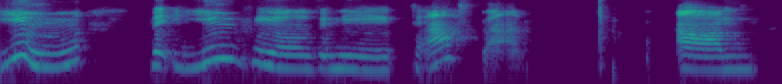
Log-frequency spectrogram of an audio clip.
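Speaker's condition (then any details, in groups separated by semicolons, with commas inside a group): Moebius syndrome; paralyzed tongue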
